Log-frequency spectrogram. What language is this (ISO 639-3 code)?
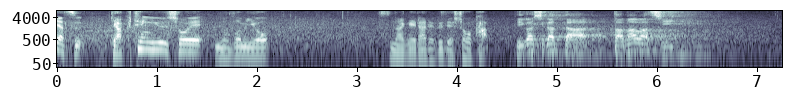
jpn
